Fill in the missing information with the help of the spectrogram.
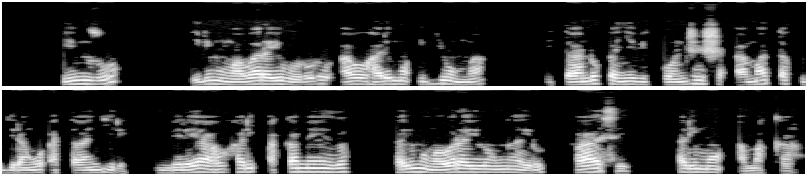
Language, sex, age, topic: Kinyarwanda, male, 25-35, finance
